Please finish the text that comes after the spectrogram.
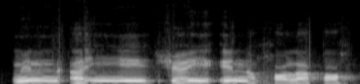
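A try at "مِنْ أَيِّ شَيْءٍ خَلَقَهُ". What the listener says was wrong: Iya, dimuluskan, jangan berhenti-berhenti.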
